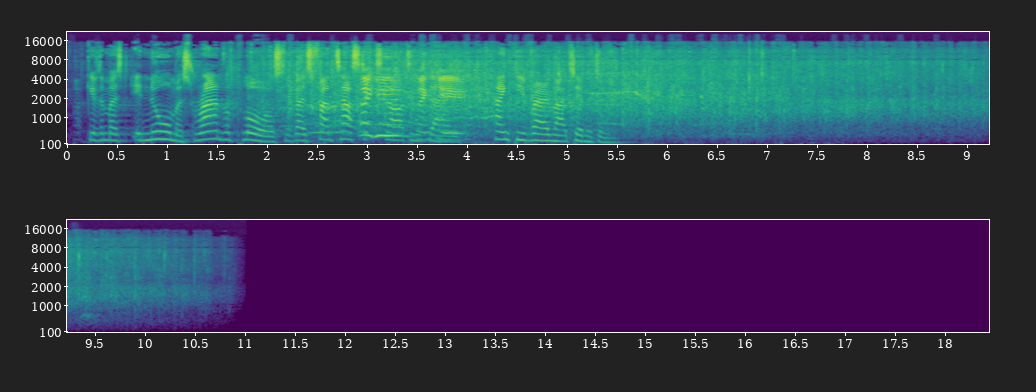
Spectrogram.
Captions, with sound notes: Give the most enormous round of applause for the most fantastic start of the day. Thank you. Thank you. Thank you very much, Imogen. [CHEERS AND APPLAUSE]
